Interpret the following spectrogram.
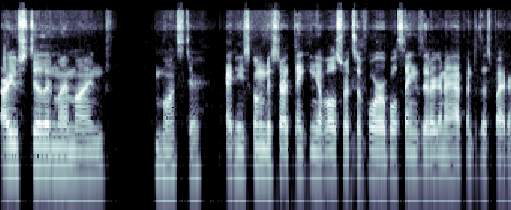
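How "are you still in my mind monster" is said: muttering under the breath, lower and slower. During a tabletop game, a player voices his character muttering under his breath. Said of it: "start muttering under his breath".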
